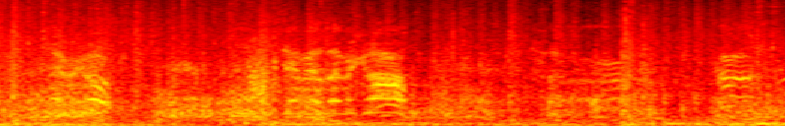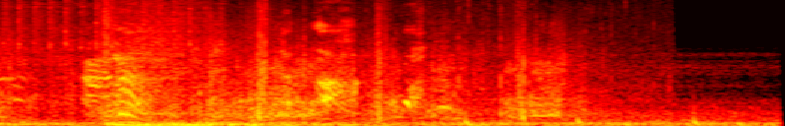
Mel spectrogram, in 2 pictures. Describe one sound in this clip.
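A dog snarls and growls.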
